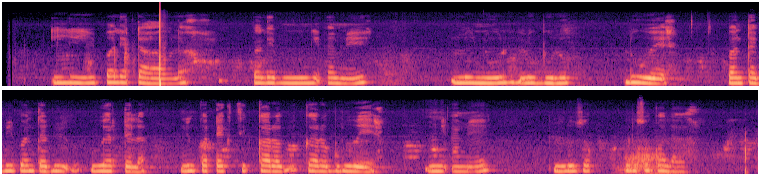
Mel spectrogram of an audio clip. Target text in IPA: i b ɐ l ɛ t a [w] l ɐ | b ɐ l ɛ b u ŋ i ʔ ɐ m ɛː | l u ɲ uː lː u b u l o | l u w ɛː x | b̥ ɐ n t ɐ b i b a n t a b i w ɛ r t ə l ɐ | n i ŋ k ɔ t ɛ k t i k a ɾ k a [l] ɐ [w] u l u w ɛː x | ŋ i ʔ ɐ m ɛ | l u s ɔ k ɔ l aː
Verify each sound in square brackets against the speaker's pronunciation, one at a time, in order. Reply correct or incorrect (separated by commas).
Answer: correct, incorrect, incorrect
